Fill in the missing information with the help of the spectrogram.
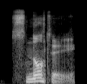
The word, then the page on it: snotty: British English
